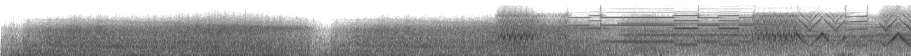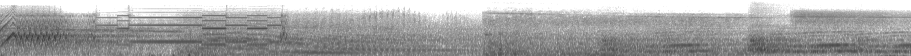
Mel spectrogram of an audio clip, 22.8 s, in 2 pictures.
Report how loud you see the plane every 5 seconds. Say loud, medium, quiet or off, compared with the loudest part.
loud, loud, medium, medium, quiet.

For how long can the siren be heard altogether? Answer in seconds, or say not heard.
13 s.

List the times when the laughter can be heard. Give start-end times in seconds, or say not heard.
17.4-18.1.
